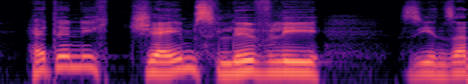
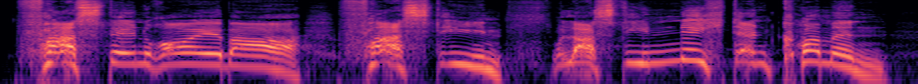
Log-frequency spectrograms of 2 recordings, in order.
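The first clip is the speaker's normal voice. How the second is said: higher, urgent shouts; crowd shouting; 12 semitones higher than usual. A narrator's reading. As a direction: yell to seize the robber. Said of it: "schrie es von allen Seiten".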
